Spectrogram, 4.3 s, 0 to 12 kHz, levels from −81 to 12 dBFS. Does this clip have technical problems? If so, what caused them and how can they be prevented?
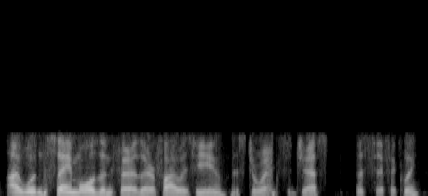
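Yes. The Speex codec damage runs through the whole clip: hoarse, noisy speech squeezed into a 150 Hz to 3.7 kHz telephone band, which fits a low setting around 11 kbps. Running Speex at a higher quality mode, or moving to a modern codec, would avoid it.

There are also two spots of VoIP packet loss concealed by the speech codec, at 0.39 to 0.47 s and 2.65 to 2.76 s. The decoder fills roughly 40 ms and 60 ms of missing audio by stretching the last sound into a fading buzz or coloured noise. A steadier network path, a jitter buffer, or forward error correction would prevent these dropouts.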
